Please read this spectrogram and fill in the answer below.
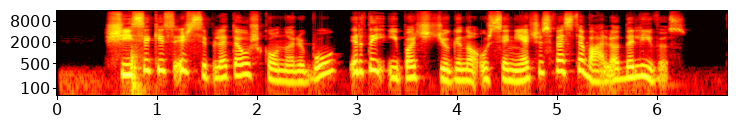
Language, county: Lithuanian, Vilnius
